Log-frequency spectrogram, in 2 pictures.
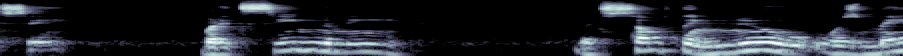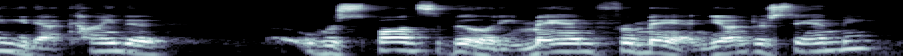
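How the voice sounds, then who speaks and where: A man performs an idealistic young war veteran in a stage drama, his voice on the higher side. He is guilt-ridden and anguished, speaking in halting, emphatic phrases with intense outrage underneath. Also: lightly acted. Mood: quiet, reflective. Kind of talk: dramatic stage monologue audition.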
